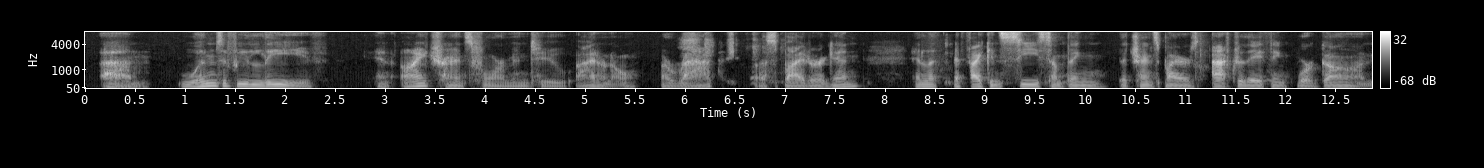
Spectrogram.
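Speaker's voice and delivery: slow, hushed half-whisper under the breath. A player in a temple scene proposes a plan to the group, half-whispering. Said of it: "I'm going to whisper".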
